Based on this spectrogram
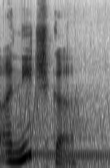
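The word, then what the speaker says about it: Anička: So C with a with mark above it. How do I pronounce that? A Kon with Kon in Slovakian. This is a What is this? Oh, it's like ch. Okay. So, Anichka.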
